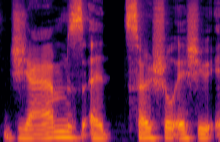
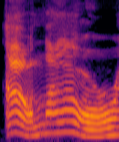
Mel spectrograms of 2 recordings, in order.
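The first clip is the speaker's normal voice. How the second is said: high, drawn-out cartoon wail; cartoon character voice; 10 semitones higher than usual. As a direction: imitate a cartoon character, vowels stretched high. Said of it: "talks like this".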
